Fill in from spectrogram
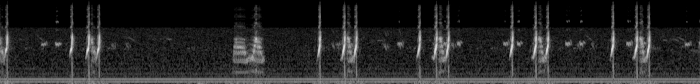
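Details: Female common quail calling slowly to draw quail: bright triple-note bursts at about one-second intervals, light chirps between, a short buzzy harmonic call early on, over a steady low drone.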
